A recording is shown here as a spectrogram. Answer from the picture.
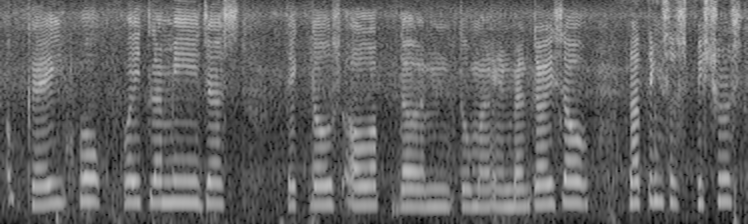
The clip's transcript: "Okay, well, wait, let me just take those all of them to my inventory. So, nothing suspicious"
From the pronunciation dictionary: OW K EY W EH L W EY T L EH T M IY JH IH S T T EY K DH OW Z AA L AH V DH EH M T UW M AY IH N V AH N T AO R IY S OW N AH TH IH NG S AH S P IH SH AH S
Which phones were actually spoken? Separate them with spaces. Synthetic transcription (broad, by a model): OW K EY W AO W EY T L EH T M IY JH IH S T T EY K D OW S AA L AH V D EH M T UW M AY IH N V AH N T AO R IY S OW N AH T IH NG S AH S P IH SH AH S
